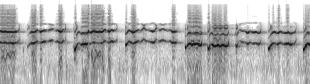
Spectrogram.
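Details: Loud crying from Teco the Pinscher puppy: a string of nasal, wavering whines, some sliding upward at the start, broken by short pauses and a few rougher, scratchy notes.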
